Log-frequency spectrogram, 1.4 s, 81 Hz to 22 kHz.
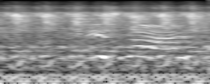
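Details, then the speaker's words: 1975 Bedford truck's 50-year-old petrol engine, fully off choke after it had been left partly on: steady, even low thrum with no stumble or knock; idling smoothly and healthy. "now that's much better it sounds so smooth it"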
